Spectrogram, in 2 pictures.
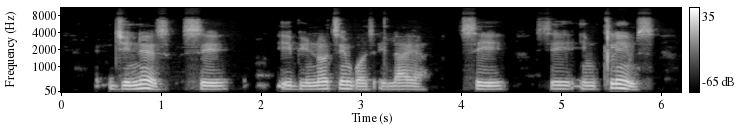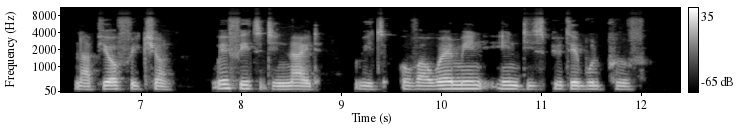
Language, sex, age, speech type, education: Nigerian Pidgin, male, 15-29, spontaneous, tertiary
